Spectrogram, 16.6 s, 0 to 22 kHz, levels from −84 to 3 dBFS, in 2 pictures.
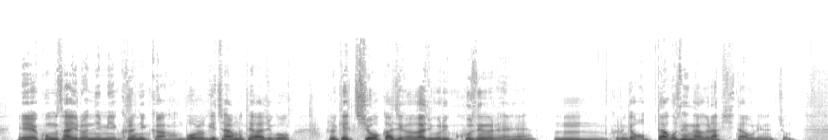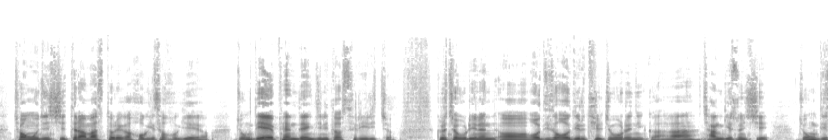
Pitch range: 100-150 Hz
